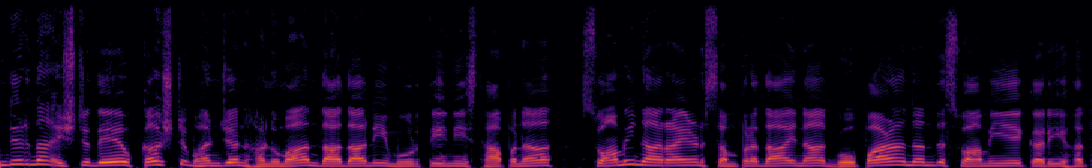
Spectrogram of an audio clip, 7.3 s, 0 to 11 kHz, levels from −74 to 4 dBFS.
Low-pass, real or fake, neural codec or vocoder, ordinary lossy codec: none; real; none; none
